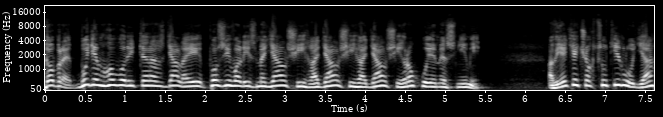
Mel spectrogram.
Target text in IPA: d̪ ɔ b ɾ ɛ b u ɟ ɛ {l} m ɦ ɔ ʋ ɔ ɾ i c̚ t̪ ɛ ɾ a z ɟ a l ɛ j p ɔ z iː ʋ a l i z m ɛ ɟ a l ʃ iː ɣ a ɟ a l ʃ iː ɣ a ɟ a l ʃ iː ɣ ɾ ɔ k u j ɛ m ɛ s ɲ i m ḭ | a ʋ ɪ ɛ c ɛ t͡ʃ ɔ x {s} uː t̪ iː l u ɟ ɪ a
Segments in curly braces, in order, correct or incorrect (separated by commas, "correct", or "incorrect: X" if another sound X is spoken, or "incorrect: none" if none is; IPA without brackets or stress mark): incorrect: none, incorrect: t͡s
